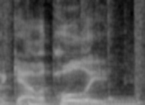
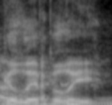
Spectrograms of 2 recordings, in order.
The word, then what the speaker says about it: Gallipoli: right because being from Iowa, I said uh Galipoli and it's it is pronounced Gallipoli.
